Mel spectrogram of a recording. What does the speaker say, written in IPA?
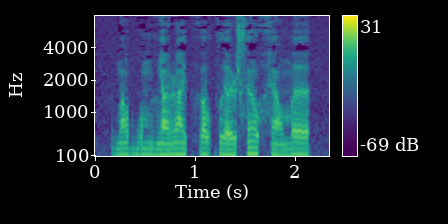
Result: b ɛ̃ lˠ b o m ʎ ã ɭ ã e̯ pʰ ɯ lˠ k l ɜ ɭ s ə̃ o̯ h ɛ̃ lˠ m ɜ

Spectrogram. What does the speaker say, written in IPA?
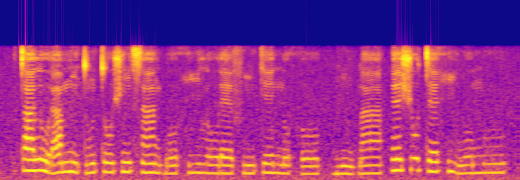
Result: t a˦ l o˦˨ ɾ a˨˦ m ĩ˦˨ t ũ˨˦ t o˦ ʃ ĩ˦ s ã˦ ɡ͡b o˧ h i˦ l o˧ ɾ ɛ˧ f ĩ˧ k e˦ n o˧ h o˧ | b ĩ˨ ɡ͡b ã˧ | ɛ˦ ʃ o˦ t ɛ˦ h i˦˨ w o˧ m u˦

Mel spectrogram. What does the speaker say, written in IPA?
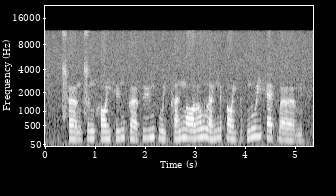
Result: t͡sʰ œː˨˩ ŋ t͡s ʊ˨ ŋ h ɔː˨ j h yː˨˥ ŋ k œː˨˩ k yː˨˧ m p uː˨˩ j pʰ ɐ˨˥ n n̪ ɔː˧ l o˥ w l ɐ˨˥ j ŋ ɵ˥ t̚ ɔː˨ j p ʊ˧ k̚ n̪ uː˥ j h ɛː˧ k̚ w œː˨˩ m

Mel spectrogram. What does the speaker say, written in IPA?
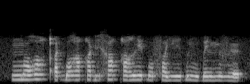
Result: ŋ͡m o ʁ o ʁ qʼ ɛ ɡ͡b o ʁ ɛ q ɨ ɡ i x ʌ q ɨ ʁ lʲ e ɓ o f ʌ j i ɓ ɨ ŋ ɡ͡b ɛ lʲ m ʏ v ʏ

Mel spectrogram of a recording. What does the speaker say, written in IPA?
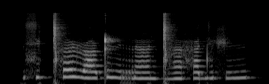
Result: sʲ ə ǀʰ ɛ ɭ a ʈ i r æ̃ ɡ͡ǀ æ̃ h æ dʲ ə̃ ʃ i

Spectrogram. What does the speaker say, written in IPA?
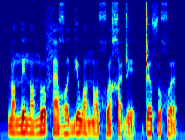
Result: ɳ ɒ n̪ ɪ n ɒ n̪ ʊ f æ ʁʷ i bʲ ə w ɒ n ɔ χʷ ə χ ə ɖ ɪ | ʈ ə sʷ ɪ χʷ ə

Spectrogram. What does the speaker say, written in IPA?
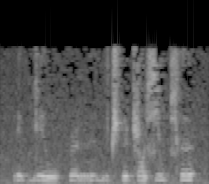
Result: ɾ e p ɡ e w | ə˞ r ɨ b e t͡ʃʼ ɨ ʈ͡ʂ ɔ ɕ e w t͡ɕʰ ə

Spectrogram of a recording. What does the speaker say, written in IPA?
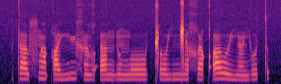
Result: t ɐː sʷ ã q ʊ j ŋ y x œ̃ ʁ ʔ ɐː ŋ ɗ õ ŋ oː ǁ oː j ŋ͡ǁ ɪ χ y qʼ oː j œ̃ j ʊ t

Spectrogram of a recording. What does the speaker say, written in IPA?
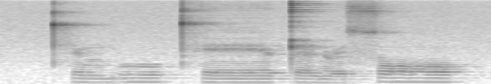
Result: t̪ʰ ʏ m b uː t̪ʰ eː ʈ e ɳ ʏ s o

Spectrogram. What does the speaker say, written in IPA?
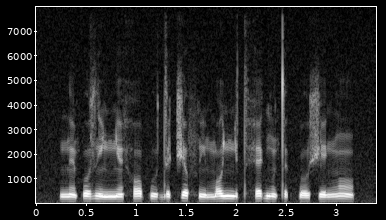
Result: n ɛ̃˨ p o˧ z ĩ˨ ɲ ɛ̃˨ h ɔ˧ p u˨ d ə˦ t͡ʃ ə˦ f ĩ˨ m ɔ˦ ɲ ə˨ t h ɛ˦ ɡ ũ˨ t ə˨ k͡p o˨ ʃ e˧ ŋ ɔ̃˦˨

